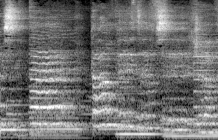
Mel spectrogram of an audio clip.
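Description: Male voice singing long held notes over steel-string acoustic guitar accompaniment, in a live performance of a Brazilian song.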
